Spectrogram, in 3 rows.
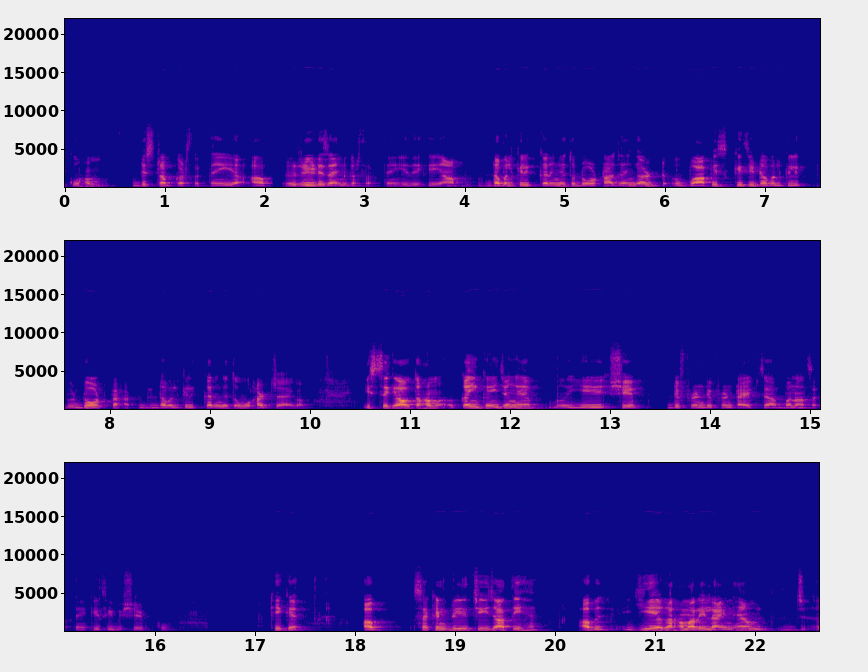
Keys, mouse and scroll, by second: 10.7 click.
